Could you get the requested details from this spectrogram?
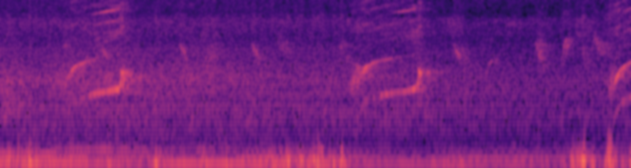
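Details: Smooth-billed ani calls: upslurred whining whistles that climb and then hook, heard three times over a steady low engine-like hum and scattered knocks.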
